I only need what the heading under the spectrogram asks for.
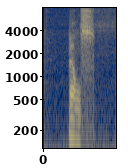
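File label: "pels", Dutch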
